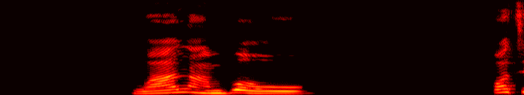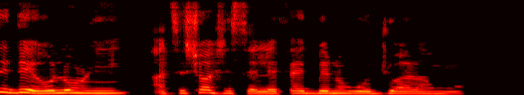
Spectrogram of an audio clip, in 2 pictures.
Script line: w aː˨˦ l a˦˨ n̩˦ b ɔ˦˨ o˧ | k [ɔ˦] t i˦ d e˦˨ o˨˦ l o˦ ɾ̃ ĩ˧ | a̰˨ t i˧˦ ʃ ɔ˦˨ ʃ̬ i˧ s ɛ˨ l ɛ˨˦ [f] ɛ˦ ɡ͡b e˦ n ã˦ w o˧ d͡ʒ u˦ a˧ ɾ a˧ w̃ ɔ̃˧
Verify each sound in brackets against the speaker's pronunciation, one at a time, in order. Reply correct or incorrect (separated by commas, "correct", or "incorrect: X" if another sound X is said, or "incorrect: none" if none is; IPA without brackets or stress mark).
correct, correct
